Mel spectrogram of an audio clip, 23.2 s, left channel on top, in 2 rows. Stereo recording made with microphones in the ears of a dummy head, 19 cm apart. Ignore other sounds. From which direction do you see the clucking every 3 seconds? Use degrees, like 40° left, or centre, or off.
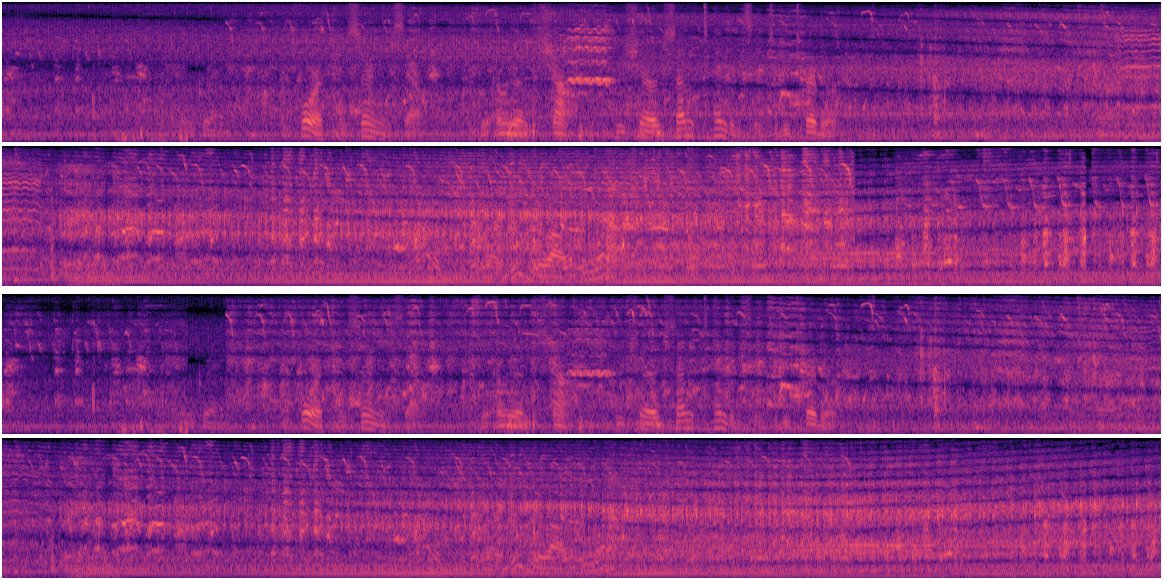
30° right, 30° right, 30° right, 20° right, centre, 20° left, 50° left, 70° left.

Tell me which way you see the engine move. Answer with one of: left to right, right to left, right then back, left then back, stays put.
left to right.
